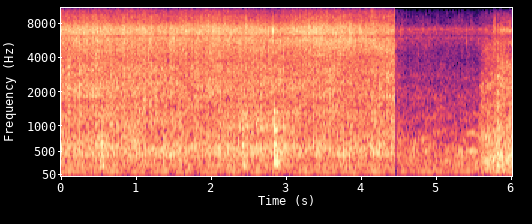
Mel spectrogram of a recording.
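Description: Vegetables going into a frying pan of hot oil for a rui fish curry with potato and eggplant, giving a steady loud sizzle with stirring, a brief clank near the middle, then a drop to quieter frying.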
